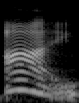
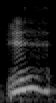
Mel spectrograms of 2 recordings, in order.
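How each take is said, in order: First: "I" as the long aɪ of kite; long i sound. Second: "I" as the short ɪ of pig; short i sound. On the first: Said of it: "I'm hearing I, which matches kite". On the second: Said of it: "I'm not hearing I anymore". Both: Shown as a demonstration. Teacher contrasting vowels for kids.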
